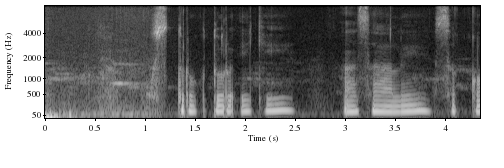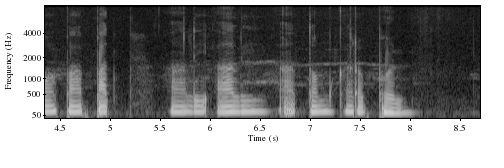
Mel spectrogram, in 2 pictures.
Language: Javanese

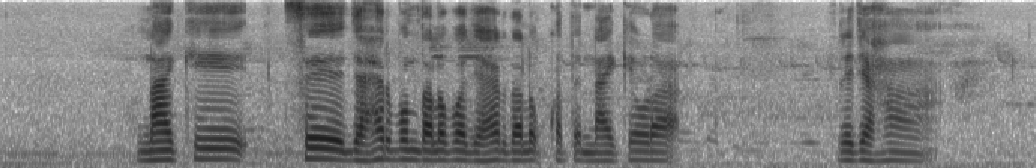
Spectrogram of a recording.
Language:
Santali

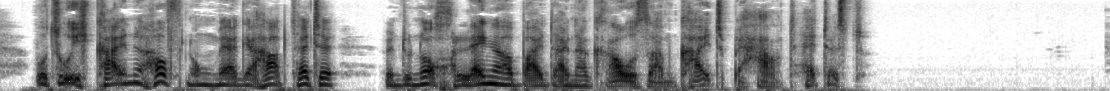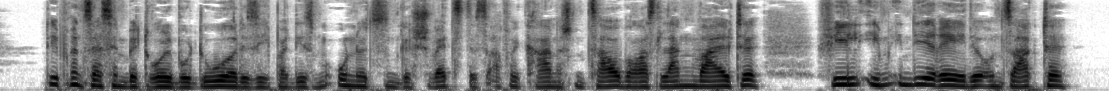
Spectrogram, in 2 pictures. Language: German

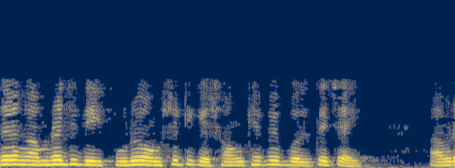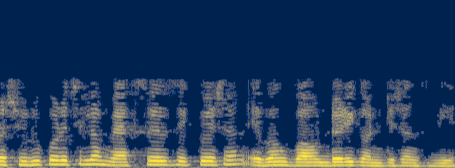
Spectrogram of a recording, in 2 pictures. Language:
Bangla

